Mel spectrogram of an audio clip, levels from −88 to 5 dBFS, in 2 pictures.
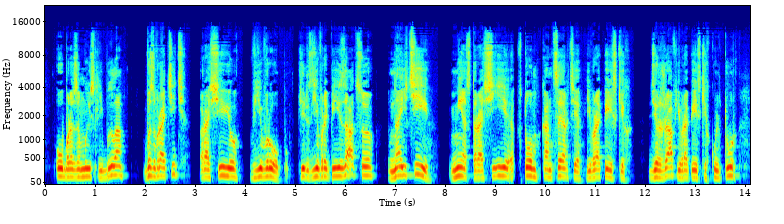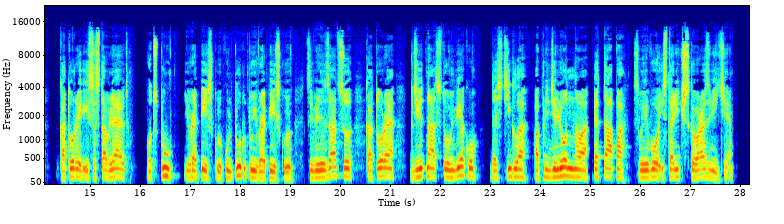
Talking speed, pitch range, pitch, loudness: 85 wpm, 125-145 Hz, 135 Hz, -17 LUFS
